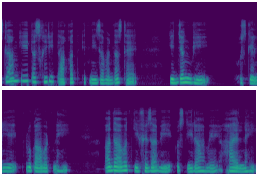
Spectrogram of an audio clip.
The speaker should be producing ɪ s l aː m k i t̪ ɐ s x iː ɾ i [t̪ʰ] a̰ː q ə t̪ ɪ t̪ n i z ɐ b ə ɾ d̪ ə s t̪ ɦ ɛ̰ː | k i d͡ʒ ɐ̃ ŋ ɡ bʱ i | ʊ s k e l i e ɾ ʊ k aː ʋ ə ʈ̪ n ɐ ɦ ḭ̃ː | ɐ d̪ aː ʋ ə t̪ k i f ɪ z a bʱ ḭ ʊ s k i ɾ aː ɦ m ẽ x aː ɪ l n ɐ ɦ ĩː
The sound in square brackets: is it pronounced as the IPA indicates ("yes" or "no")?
no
